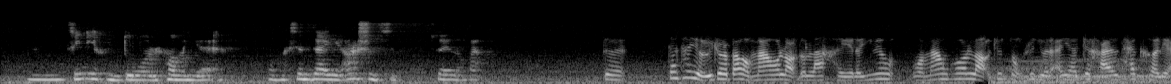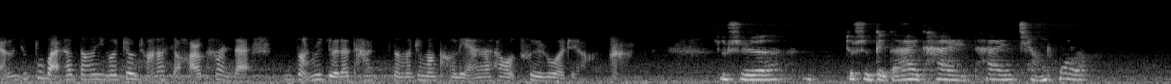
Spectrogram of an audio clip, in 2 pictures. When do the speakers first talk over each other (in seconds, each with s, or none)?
none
